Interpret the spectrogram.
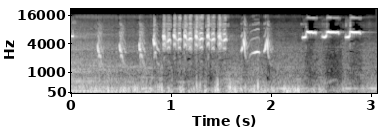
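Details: Brown-chested jungle flycatcher from Indonesia, a local bird kept by songbird hobbyists, singing loud, dense 'gacor' song. Short high notes open into a rapid high trill, then sharp upslurred notes and thin whistled phrases, over low background rumble.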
